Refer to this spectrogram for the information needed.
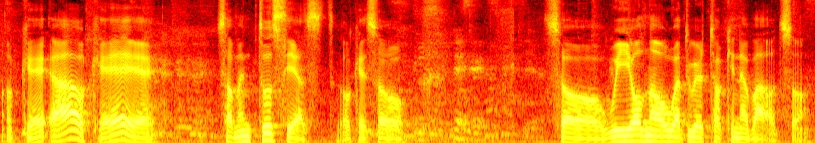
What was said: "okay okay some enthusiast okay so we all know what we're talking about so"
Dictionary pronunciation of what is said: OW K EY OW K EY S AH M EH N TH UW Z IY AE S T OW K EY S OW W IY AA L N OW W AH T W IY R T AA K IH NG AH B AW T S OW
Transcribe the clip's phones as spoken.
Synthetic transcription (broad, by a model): OW K EY OW K EY S AH M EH N T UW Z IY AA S T OW K EY S OW W IY AA L N OW W AH T W IY R T AA K IH NG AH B AW T S OW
